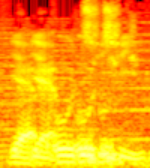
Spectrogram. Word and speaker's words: Uchi: But it goes like Uchi, I guess. Uchi. Uchi is how it's pronounced.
